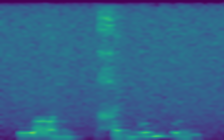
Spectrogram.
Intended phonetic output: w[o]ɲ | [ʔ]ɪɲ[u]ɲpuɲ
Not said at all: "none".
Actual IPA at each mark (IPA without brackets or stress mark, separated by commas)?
ɔ, χ, u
